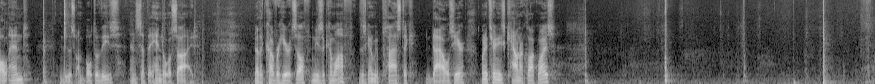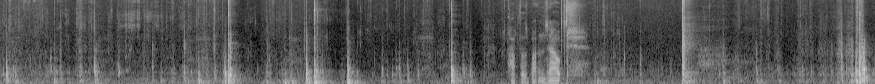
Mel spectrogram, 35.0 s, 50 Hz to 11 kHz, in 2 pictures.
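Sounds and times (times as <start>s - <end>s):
light rubbing and handling noise: 12.4s - 31.0s, 31.6s - 35.0s.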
